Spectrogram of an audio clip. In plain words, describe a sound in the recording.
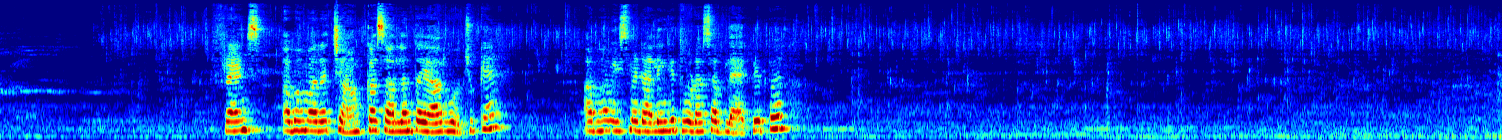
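Sauce simmers and sizzles gently in a pan.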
